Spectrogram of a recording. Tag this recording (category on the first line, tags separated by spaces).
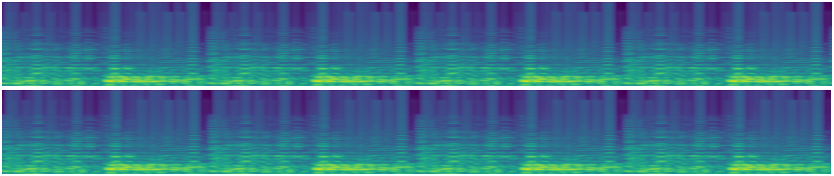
Instrument samples > Percussion
Underground Ambient Alien Dark Loop Drum Packs Weird Samples Loopable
